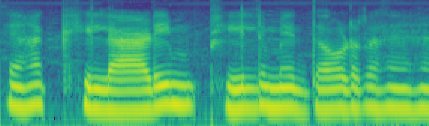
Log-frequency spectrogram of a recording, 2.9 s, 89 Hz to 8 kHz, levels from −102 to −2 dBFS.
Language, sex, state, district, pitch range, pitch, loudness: Hindi, female, Jharkhand, Garhwa, 165-185 Hz, 170 Hz, -16 LUFS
